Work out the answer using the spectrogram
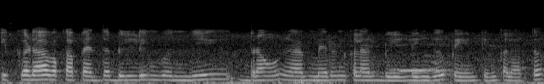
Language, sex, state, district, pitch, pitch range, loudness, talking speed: Telugu, female, Andhra Pradesh, Guntur, 195 Hz, 185-210 Hz, -28 LUFS, 130 wpm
